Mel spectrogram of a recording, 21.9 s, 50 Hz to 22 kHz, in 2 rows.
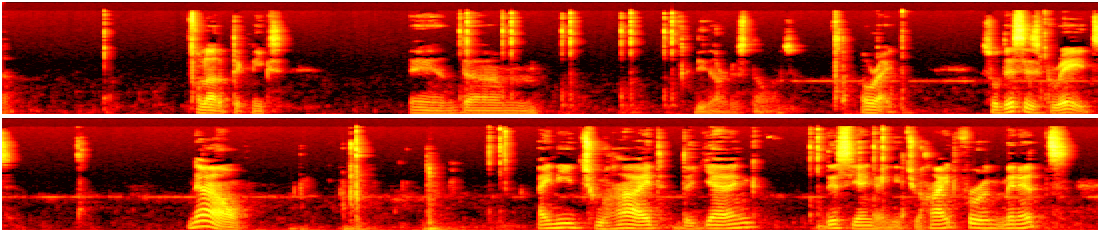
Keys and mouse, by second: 9.0-13.2 middle drag, 14.6 ctrl+s.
